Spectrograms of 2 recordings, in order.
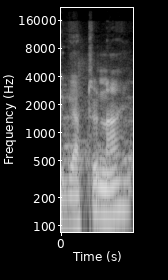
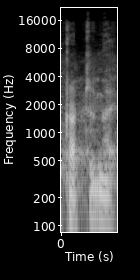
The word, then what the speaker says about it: Gatuna: It is called Gatuna in Rwanda, Katuna in Uganda. The difference is how they pronounce the letter K in comparison to G.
